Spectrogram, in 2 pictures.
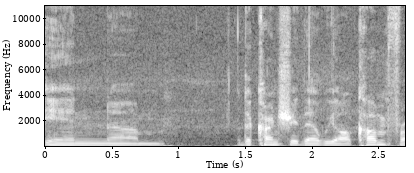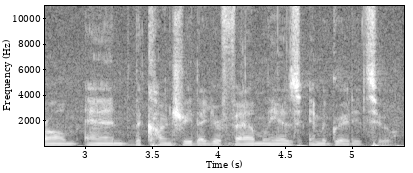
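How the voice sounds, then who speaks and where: Here a man speaks with an American accent at a medium pitch. He keeps a moderate pace and a monotone, flat intonation. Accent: American with Filipino background. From Philippines and Las Vegas. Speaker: podcast co-host. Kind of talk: casual chat.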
